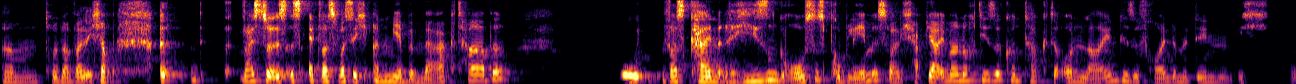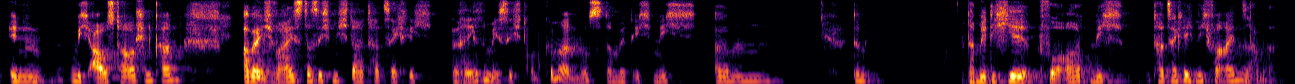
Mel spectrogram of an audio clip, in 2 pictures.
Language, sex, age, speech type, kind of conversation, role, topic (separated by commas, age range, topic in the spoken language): German, female, 60-64, conversation, advice, user, Warum fällt es dir als Erwachsener schwer, neue Freunde zu finden?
